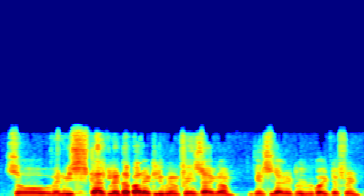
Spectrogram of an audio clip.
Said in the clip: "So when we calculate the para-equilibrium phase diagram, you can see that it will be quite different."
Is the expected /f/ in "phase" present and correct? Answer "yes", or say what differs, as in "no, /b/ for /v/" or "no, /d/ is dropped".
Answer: yes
